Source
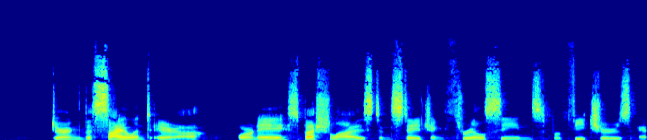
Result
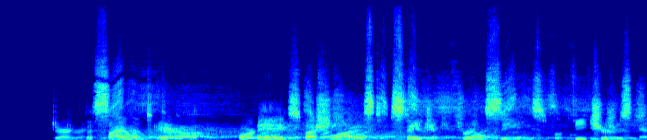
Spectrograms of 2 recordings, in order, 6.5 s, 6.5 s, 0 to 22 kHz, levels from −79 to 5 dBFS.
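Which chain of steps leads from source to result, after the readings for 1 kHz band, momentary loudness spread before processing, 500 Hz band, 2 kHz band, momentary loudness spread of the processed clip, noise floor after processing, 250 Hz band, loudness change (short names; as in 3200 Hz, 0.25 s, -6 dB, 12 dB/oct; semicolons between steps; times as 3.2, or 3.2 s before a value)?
-9.5 dB, 12 LU, -7.5 dB, -9.0 dB, 10 LU, under -85 dBFS, -7.5 dB, -8.0 dB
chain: opening faded in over 1.87 s; diffused feedback echo 0.472 s, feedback 47%, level -16 dB; tube stage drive 21 dB, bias 0.3; chorus 0.79 Hz, delay 18.5 ms, depth 4.2 ms; warbling echo 0.147 s, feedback 32%, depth 210 cents, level -10 dB; gain -2 dB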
